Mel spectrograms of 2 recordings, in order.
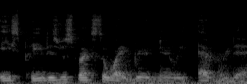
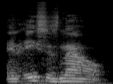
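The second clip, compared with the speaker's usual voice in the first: hyped retelling; 6 semitones higher, 6 dB louder than usual. Real, not acted.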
